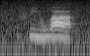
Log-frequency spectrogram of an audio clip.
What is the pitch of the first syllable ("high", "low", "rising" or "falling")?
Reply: low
